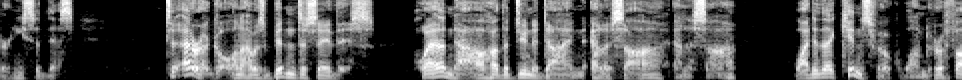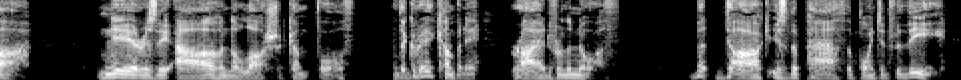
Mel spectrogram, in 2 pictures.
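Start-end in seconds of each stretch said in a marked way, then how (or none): 1.6-19.0 mock elderly wizard voice. Reading aloud Gandalf's message to Aragorn: uncanny Ian McKellen impression as Gandalf. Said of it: "an uncanny Ian McKellen impression".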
